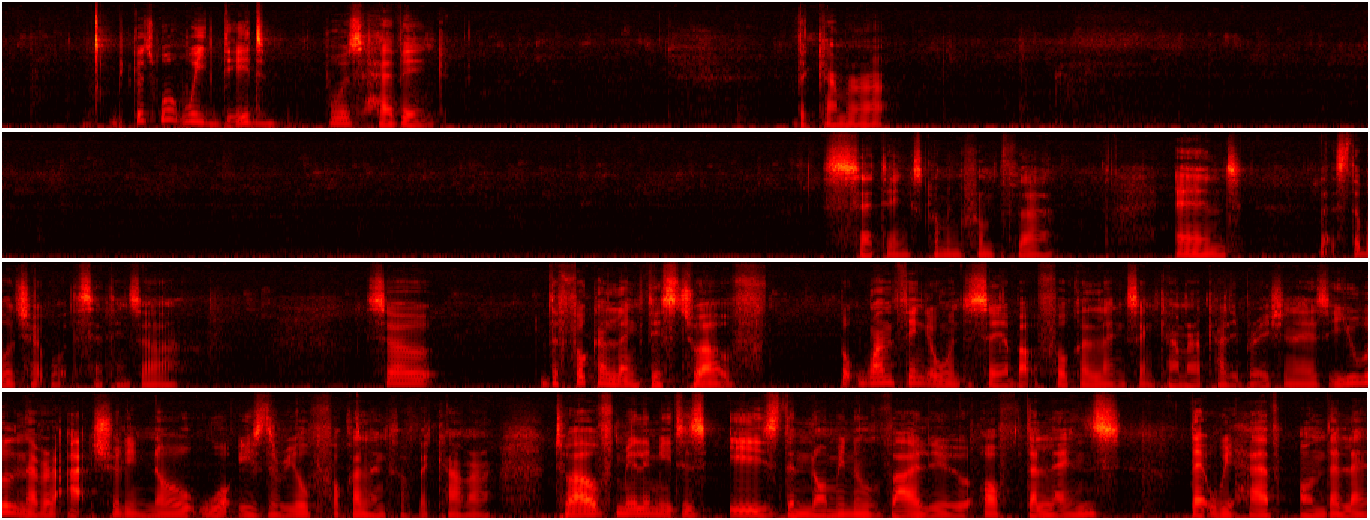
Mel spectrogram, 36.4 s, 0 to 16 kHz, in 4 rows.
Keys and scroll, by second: 5.6 4.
